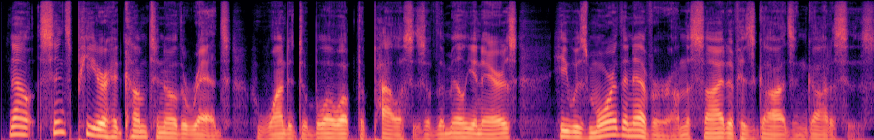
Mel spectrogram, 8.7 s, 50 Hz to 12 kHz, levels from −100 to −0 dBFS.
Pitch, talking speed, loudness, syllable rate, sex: 110 Hz, 220 wpm, -19 LUFS, 5.4 syllables/s, male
